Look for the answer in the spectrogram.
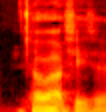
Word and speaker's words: huaraches: Is that how you pronounce that? – Huaraches, yeah.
